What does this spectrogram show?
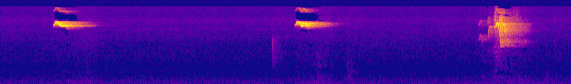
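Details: Common blackbird nestlings fed by hand at a wildlife rescue centre in spring before their release; three short, high, thin begging squeaks, roughly every two seconds, the last one rougher and broader.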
